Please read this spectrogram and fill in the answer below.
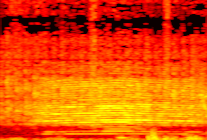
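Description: A young calf bawling: one long call held at a steady pitch for well over a second.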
